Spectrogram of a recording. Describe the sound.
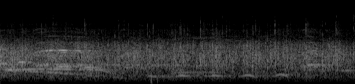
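Steady, dense applause from a large audience at a church gathering welcoming a visiting preacher, a continuous wash of clapping held at an even level throughout, with faint voices mixed underneath.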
